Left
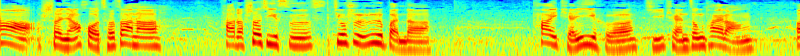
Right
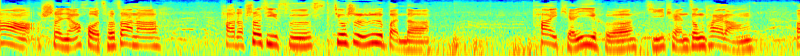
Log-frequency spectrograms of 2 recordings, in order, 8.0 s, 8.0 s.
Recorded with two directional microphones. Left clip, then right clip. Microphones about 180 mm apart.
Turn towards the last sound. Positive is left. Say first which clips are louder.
# even
turn(degrees=15)  # may be behind; listen again after turning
